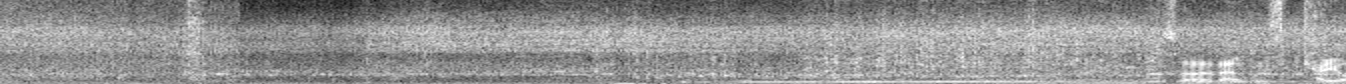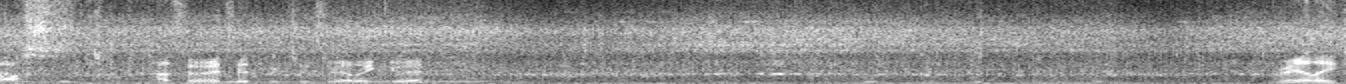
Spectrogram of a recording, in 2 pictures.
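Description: A go-kart engine drones loudly up close, rising and falling in pitch as it revs.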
